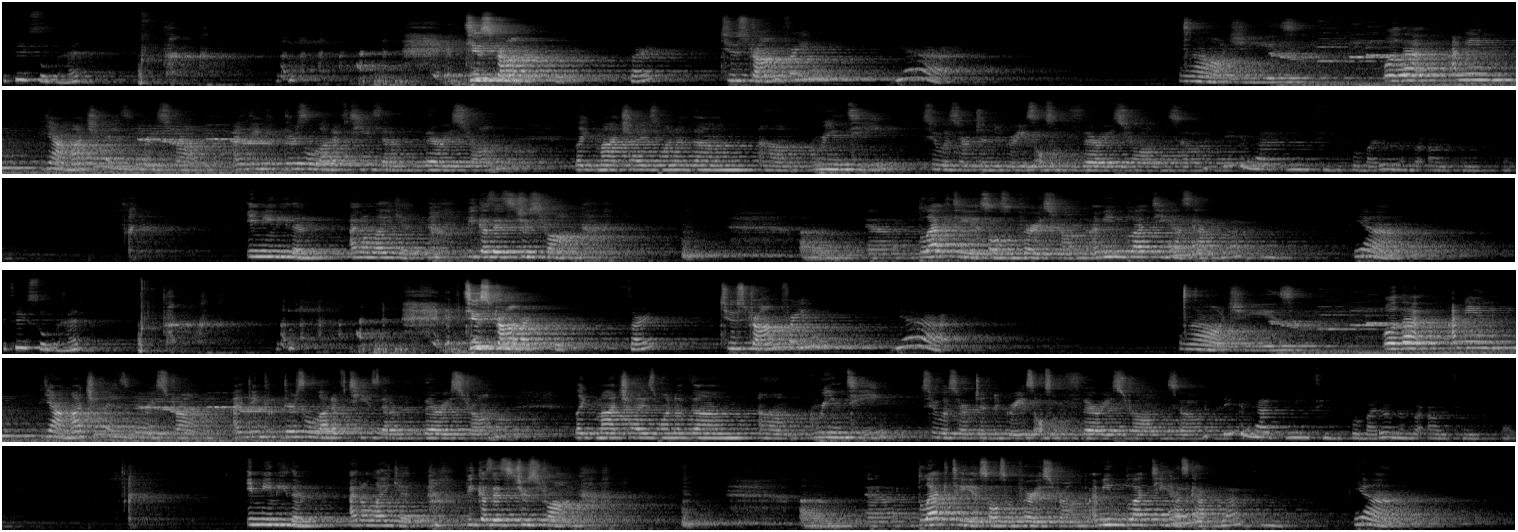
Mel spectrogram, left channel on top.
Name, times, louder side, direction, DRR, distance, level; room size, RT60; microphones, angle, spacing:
voice 1, 0.0-0.9 1.4-2.1 2.9-5.7 6.3-6.6 8.9-9.6 27.1-30.3 34.6-34.7 37.9-38.8 41.9-43.1, right 3 dB, 50° right, 6 dB, 0.4 m, -34 dB
voice 2, 1.6-2.1 2.8-2.9 3.5-3.7 4.0-5.2 7.2-8.2 11.8-13.0 13.8-15.0 15.5-20.2 20.9-24.0 24.3-27.2 31.5-31.8 32.7-33.5 33.8-36.4 37.1-37.3 37.5-42.3 43.8-44.3, right 2 dB, 75° right, 0 dB, 2.3 m, -28 dB
sound 1, 12.7-17.8, equal, 20° left, 3.9 m, -36 dB
19.0 x 8.4 x 5.4 m, 2.6 s
head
